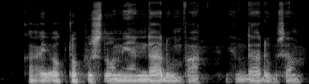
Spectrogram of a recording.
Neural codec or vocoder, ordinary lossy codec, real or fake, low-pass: none; none; real; none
